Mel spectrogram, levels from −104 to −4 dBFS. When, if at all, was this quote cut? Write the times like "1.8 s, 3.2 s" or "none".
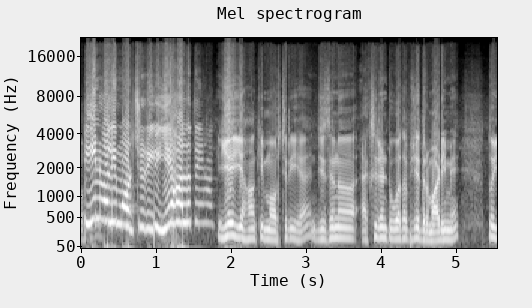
1.0 s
